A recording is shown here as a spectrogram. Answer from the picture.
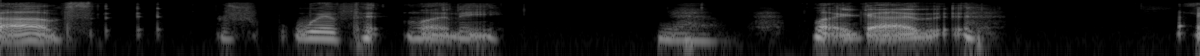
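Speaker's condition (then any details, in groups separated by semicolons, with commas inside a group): Multiple sclerosis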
